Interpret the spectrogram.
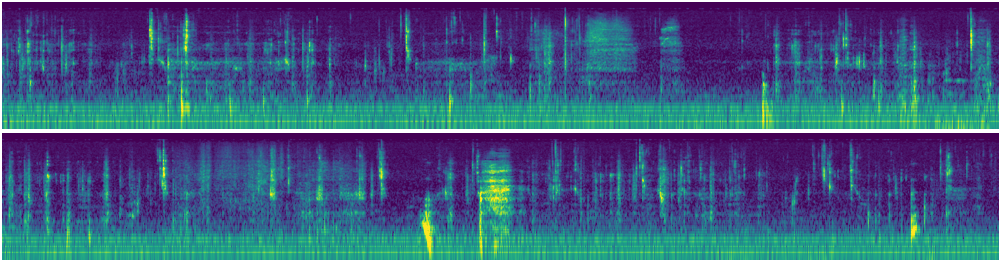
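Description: Close-miked chewing of crispy Nashville hot fried chicken: sharp crunches and wet mouth clicks at an uneven pace, with two longer breathy hisses about eight and twenty seconds in.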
